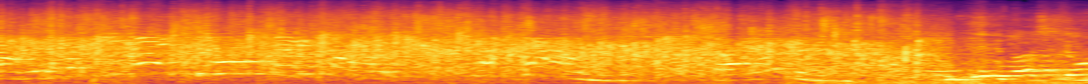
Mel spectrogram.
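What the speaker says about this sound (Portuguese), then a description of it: "Palmas, pessoal!" Audience applause at a university accounting-week lecture in Brazil, a steady wash of clapping sustained throughout while voices and other speech carry on over it.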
